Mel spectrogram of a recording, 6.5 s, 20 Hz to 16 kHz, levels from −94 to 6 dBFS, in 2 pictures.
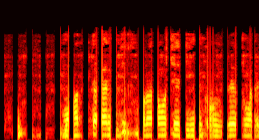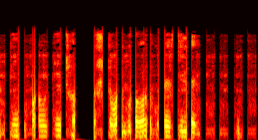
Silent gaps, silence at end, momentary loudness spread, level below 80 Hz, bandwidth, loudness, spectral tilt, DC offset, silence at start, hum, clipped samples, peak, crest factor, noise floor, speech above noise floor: none; 0.25 s; 10 LU; -48 dBFS; 7.6 kHz; -20 LUFS; -5.5 dB/octave; under 0.1%; 0.2 s; none; under 0.1%; -2 dBFS; 18 dB; -40 dBFS; 21 dB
